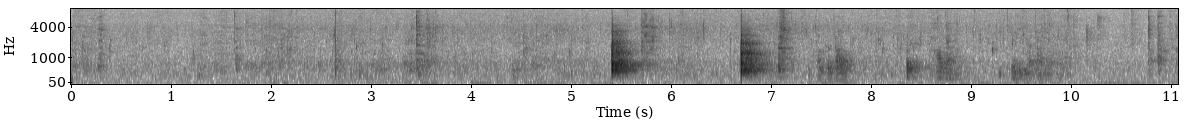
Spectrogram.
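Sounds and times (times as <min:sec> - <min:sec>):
metal ladle scraping wok: 0:00.0 - 0:00.4, 0:01.2 - 0:07.8
fat sizzling faintly in wok: 0:00.0 - 0:11.0.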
